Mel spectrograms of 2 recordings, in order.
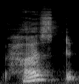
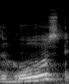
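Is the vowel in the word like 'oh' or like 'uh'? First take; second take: uh; oh. First: The vowel sounds like 'uh'. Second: The vowel sounds like 'oh'. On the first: A large number. "when it is pronounced as hust, it means in large number" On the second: A person who has guests. "When it is pronounced as host, it means a person who has guests"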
